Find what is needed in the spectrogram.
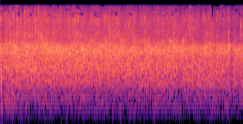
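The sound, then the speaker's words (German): An audience applauds at a lecture discussion about a law. The clapping is dense and sustained, forming a loud, even wash of many hands that runs unbroken for about five seconds. “Oder erstmal Applaus nochmal, ne?”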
